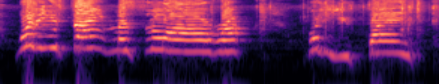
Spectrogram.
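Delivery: high, loud, laughing; giddy. Real, not acted. Asking Miss Laura about her soap, giddy. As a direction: ask it bubbling over.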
